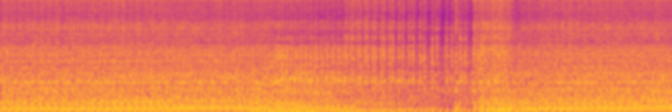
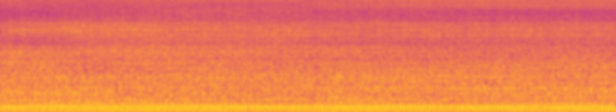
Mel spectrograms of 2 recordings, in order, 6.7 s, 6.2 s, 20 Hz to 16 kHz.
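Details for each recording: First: Craftsman T8200 Pro mower, 2016, 24 hp Kohler Elite KT735-3068, 46 hours, not run in a while: starts on carb cleaner sprayed into the intake, runs rough and stumbles; carburetor not feeding fuel. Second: Craftsman T8200 Pro riding mower, 2016, 46 hours, 24 hp Kohler Elite KT735-3068, after carburetor repair and flushed fuel lines: steady, even single-cylinder drone with no surging or misses; normal running.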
